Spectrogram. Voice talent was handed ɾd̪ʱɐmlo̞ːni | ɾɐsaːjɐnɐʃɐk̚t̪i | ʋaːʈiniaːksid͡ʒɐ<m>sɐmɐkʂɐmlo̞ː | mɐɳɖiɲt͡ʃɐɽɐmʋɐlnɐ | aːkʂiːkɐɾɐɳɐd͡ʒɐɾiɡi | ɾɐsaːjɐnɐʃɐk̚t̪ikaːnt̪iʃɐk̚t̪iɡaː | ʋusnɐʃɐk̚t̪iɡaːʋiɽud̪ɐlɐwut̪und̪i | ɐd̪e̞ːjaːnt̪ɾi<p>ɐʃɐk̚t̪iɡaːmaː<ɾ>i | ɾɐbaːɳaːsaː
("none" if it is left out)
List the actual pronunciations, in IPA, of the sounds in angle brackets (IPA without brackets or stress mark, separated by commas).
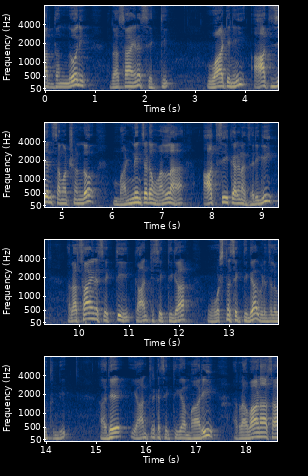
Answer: n, k, ɾ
